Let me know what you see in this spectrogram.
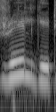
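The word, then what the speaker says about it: relegate: रेलीगेट का मतलब होता है ना कि रेलगेट इसको कहेंगे, रेलगेट, इसका प्रोनाउंसिएशन होगा रेलगेट।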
